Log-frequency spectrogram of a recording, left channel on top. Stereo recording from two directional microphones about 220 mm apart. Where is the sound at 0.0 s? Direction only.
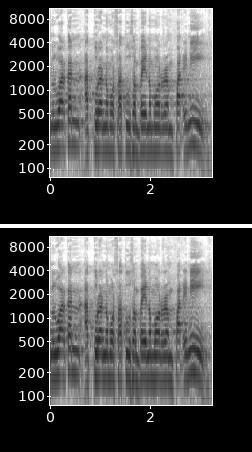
45° right (ahead or behind).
